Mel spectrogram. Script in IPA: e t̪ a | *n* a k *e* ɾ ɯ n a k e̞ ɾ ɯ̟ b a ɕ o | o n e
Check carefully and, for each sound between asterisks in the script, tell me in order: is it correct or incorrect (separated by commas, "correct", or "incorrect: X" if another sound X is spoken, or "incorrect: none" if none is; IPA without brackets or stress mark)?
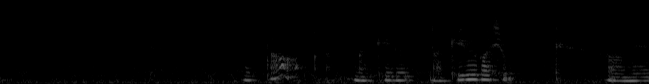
correct, correct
